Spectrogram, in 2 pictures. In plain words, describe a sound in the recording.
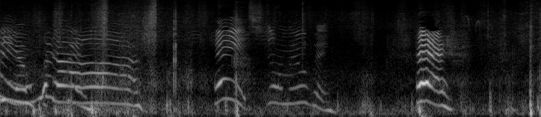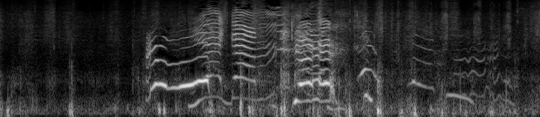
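A young child talks and squeals excitedly outdoors.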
